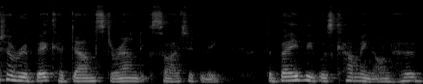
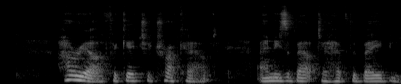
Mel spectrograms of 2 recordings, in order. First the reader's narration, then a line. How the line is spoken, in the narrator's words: gasped in his rich Irish brogue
